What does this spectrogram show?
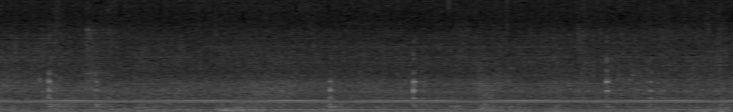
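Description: Yellowtail pieces and kuruma prawns sizzling in soy sauce and fish fat in a wide aluminium pan, with a metal spoon clinking against the pan about five times as the sauce is spooned over them. A steady hum sounds underneath.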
